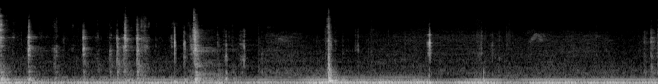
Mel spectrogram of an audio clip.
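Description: Short metallic clicks and clanks from a trailer coupler being latched onto a ball hitch and its pins handled, the sharpest about three seconds in. Under them runs a steady low engine hum.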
